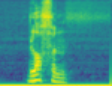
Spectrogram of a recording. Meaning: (verb) 1. to bark, like a canine and certain others species 2. to shout rudely etc 3. to grumble, notably said of a hungry stomach 4. to utter pointless sounds, e.g. protest or argue in vain
- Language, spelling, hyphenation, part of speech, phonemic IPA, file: Dutch, blaffen, blaf‧fen, verb / noun, /ˈblɑfə(n)/, Nl-blaffen.ogg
